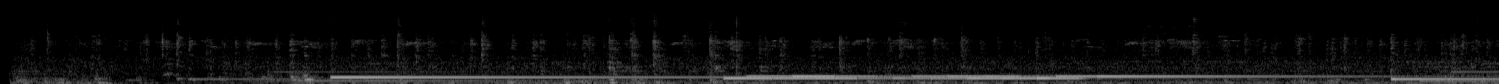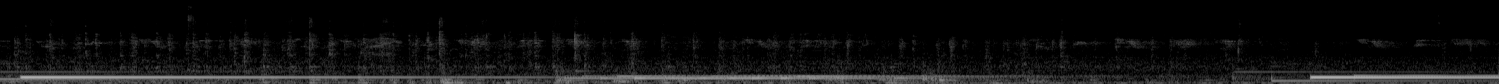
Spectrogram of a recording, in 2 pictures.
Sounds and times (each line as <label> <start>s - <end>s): tongue drum song 2.0s - 25.6s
